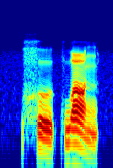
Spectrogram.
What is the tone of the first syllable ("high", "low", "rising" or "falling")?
low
